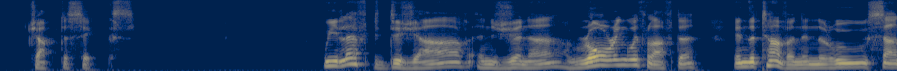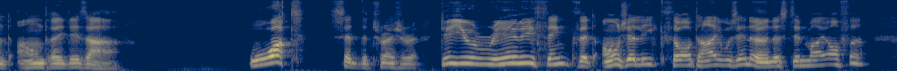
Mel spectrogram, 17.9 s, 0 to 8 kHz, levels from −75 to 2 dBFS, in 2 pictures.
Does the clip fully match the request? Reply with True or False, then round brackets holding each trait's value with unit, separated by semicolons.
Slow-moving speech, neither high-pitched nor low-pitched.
True (130 wpm; 150 Hz)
